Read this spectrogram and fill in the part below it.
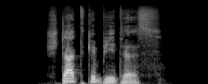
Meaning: genitive singular of Stadtgebiet
- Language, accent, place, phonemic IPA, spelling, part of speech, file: German, Germany, Berlin, /ˈʃtatɡəˌbiːtəs/, Stadtgebietes, noun, De-Stadtgebietes.ogg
